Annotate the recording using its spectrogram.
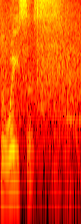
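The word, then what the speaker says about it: Oasiz: o theme Oasis is spelled o-a-s-i-z but pronounced Oasis one-nothing Detroit Blue Jackets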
